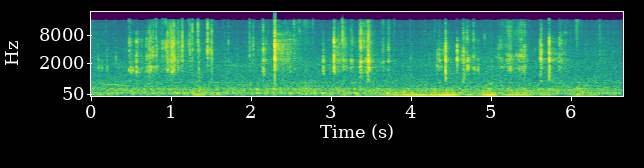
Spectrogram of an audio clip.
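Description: A metal blade scores and scrapes crunchy cubes off a dry, solid green soap bar held in the palm. The result is a series of short, bright, crisp crunching clicks and scratchy scrapes over a quiet background, each dying away almost instantly.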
